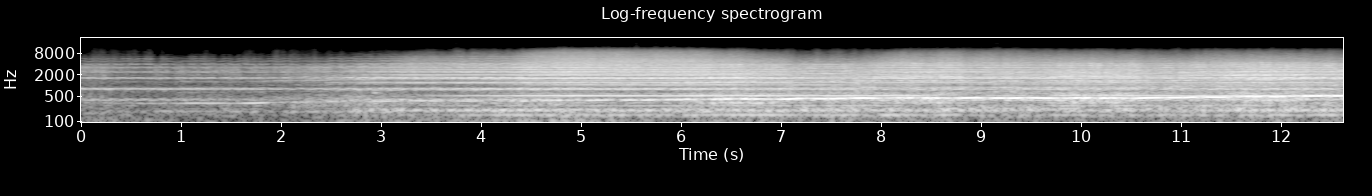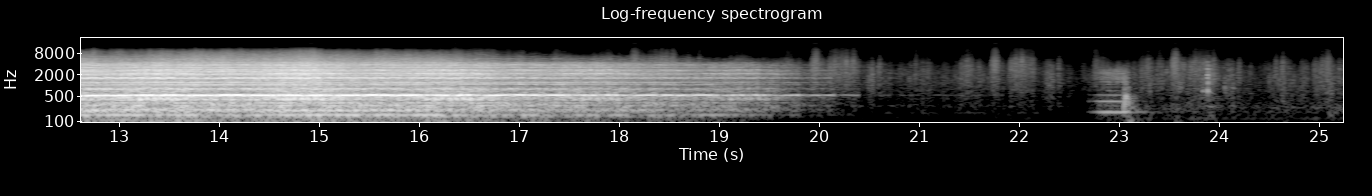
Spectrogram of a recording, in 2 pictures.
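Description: Radio-drama sound effect of a stricken bomber going down: a slowly rising whine over a dense bed of sustained tones that swells to full loudness, holds, then fades out about twenty seconds in, leaving near silence.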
